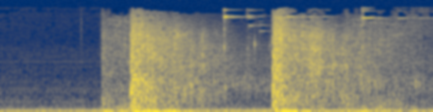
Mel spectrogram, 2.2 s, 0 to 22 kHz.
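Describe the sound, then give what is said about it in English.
Gunfire in the video game Fallout: New Vegas, heard as two sharp bursts about a second apart. Each burst has a short decaying tail, with quiet low hum between and after them. “I am really bad at free fire. I'm reasonably okay at free fire in Fallout 4 just because I've played a lot more hours of it, but pretty bad in free fire in this game. Pretty reliant on bats here in New Vegas.”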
